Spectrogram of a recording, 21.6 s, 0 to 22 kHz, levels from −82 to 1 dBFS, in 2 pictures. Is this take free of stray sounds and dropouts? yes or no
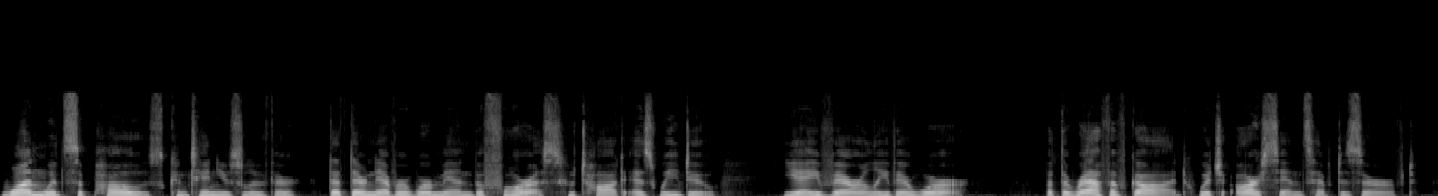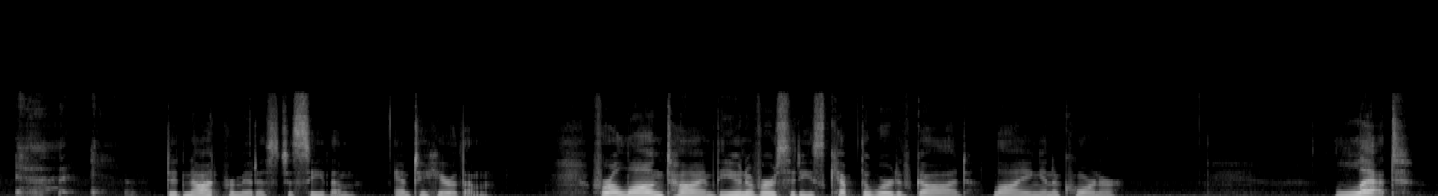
no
